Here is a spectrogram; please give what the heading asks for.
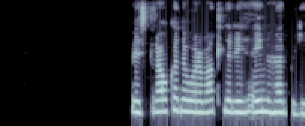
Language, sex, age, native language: Icelandic, female, 11, Icelandic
